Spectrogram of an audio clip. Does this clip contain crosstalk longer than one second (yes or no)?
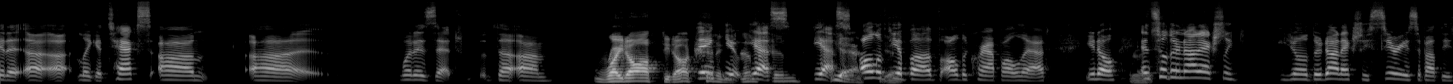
yes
